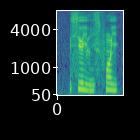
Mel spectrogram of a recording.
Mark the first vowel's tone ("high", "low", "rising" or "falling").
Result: falling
